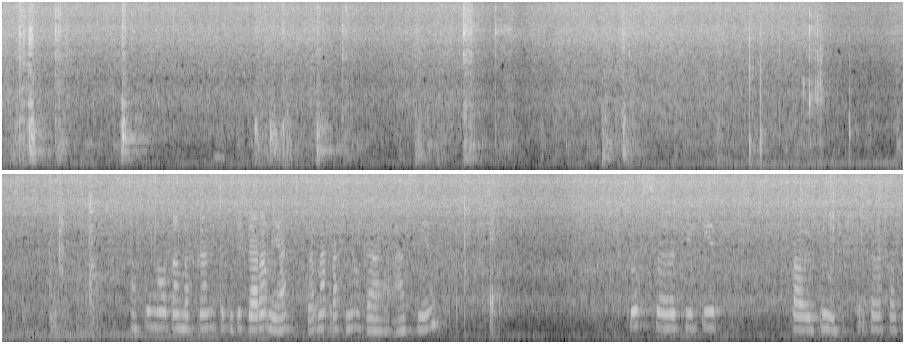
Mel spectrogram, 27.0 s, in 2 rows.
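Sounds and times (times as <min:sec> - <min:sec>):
metal spatula scraping wok: 0:00.0 - 0:02.3, 0:03.6 - 0:11.0
food sizzling in hot oil: 0:00.0 - 0:27.0.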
